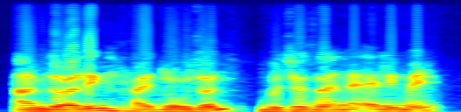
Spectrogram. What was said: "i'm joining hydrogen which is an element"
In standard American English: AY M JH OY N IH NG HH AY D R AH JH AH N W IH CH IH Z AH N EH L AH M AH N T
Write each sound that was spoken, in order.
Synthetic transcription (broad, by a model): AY M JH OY L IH NG HH AY D R AH JH AH N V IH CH IH Z AH N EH L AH M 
